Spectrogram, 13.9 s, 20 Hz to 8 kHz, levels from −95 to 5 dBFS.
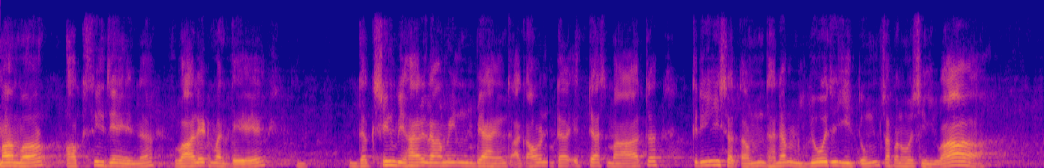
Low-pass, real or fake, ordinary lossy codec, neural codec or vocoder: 7.2 kHz; fake; none; codec, 24 kHz, 3 kbps, HILCodec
